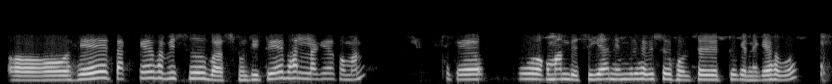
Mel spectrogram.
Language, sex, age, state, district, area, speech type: Assamese, female, 30-45, Assam, Charaideo, rural, conversation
